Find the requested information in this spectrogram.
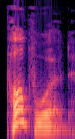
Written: pulpwood

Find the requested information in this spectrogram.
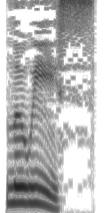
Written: Luis

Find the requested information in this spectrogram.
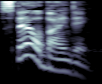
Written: spellbinding

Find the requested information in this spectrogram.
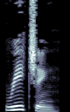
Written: reaching

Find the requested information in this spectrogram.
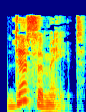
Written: decimate

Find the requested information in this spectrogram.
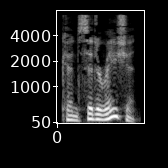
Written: consideration

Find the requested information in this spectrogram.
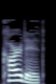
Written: carded

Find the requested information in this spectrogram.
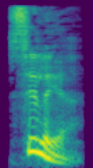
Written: cilia

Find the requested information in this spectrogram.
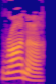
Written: ronna

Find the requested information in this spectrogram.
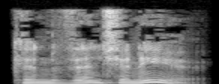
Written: conventioneer

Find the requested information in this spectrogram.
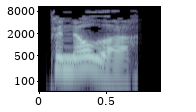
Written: panola

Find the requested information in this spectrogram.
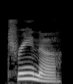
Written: trena

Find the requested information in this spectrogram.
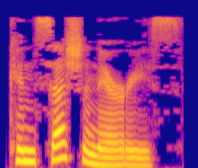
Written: concessionaries

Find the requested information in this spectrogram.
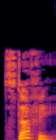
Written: stuffy

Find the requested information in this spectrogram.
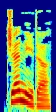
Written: jenitta

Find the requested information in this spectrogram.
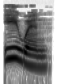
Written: Ewyn

